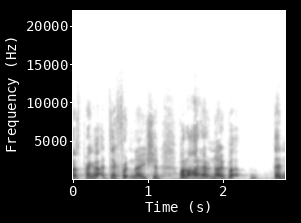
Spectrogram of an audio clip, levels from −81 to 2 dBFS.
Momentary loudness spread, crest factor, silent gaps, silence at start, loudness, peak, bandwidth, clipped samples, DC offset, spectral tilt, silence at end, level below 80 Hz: 10 LU; 18 dB; none; 0 s; -29 LUFS; -10 dBFS; 12.5 kHz; under 0.1%; under 0.1%; -4 dB/octave; 0 s; -74 dBFS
